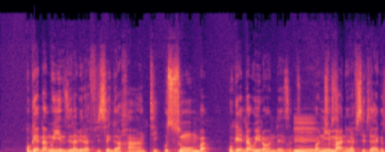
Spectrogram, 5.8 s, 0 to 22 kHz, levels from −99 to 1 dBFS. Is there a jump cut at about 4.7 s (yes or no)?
yes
